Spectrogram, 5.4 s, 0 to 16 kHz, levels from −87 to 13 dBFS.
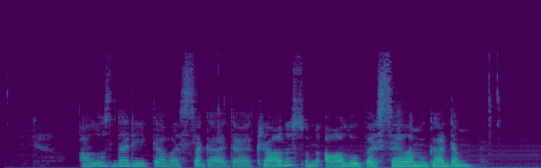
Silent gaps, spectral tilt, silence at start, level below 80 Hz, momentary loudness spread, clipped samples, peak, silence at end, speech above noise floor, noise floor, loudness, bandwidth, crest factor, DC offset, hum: none; -7 dB/octave; 0.8 s; -60 dBFS; 9 LU; under 0.1%; -12 dBFS; 0.7 s; 36 dB; -64 dBFS; -29 LUFS; 10.5 kHz; 18 dB; under 0.1%; 50 Hz at -50 dBFS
